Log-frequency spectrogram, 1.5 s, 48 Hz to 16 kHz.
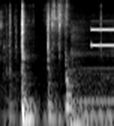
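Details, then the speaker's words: Civic with nitrous stroker V6 swap, new ECU: at key-on, clicks and short steady electric hum with faint chime as the fuel pump primes normally and the ECU powers up, after fixing a loose ground. "and the fuel pump Prime so the ECU is coming back on so we had a ground problem but it has been fixed"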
